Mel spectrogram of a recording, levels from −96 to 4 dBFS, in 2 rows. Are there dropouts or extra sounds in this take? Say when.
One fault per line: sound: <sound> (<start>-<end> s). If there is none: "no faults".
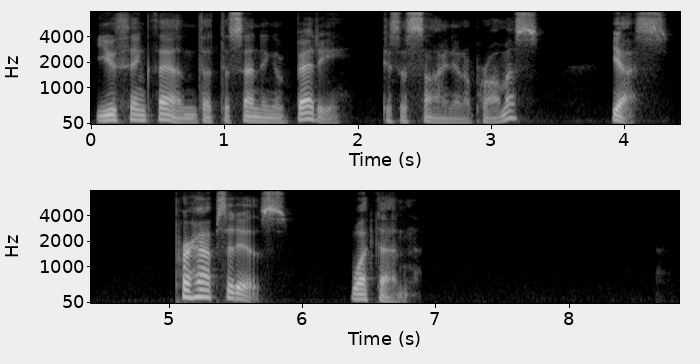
no faults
